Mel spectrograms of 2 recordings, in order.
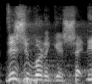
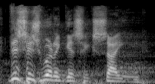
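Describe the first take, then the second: First: "This is where it gets exciting" repeated with more push, rising at the end; louder second take. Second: Said in the usual way. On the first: Shown as a demonstration. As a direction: say it again, building excitement. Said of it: "repeated louder, rising". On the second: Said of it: "repeated with more force".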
